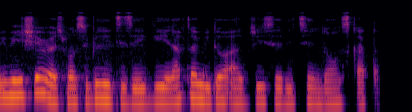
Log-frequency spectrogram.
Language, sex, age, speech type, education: Nigerian Pidgin, female, 15-29, spontaneous, secondary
